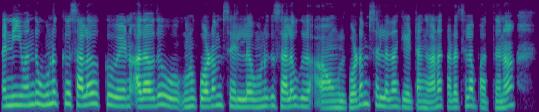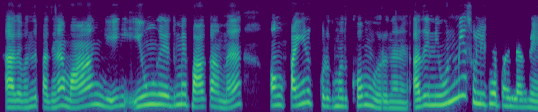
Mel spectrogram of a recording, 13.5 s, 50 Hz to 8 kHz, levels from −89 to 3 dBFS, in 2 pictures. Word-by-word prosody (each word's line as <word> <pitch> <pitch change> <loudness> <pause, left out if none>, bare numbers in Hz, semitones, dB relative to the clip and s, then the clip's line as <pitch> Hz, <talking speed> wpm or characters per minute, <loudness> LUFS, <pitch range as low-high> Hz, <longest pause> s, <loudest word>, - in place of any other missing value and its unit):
நீ 245 - +3
வந்து 265 +3 0
உனக்கு 280 -1 0
செலவுக்கு 255 +1 +3
வேணும். 220 0 -2
அதாவது 210 +5 +4 0.3
உனக்கு 210 0 0
உடம்பு 225 +2 -1
சரியில்ல, 200 -1 +1
உனக்கு 215 +2 -4
செலவுக்கு 210 +2 +1 0.2
அவுங்களுக்கு 175 +1 -1
உடம்பு 265 +4 -3
சரியில்ல 220 -3 0
தான் 205 -2 -5
கேட்டாங்க. 175 -2 -3
ஆனா 215 - 0
கடைசியில 205 +5 -2
பார்த்தன்னா, 175 +5 -2 0.5
அத 180 - +2
வந்து 215 +3 -6
பார்த்தீங்கன்னா, 185 +6 0
வாங்கி 220 -1 +1 0.3
இவுங்க 260 +2 +2
எதுவுமே 260 +2 -2
பார்க்காம, 200 -3 0 0.6
அவுங்க 240 0 +2
பையனுக்கு 280 +5 -1
குடுக்கும்போது 215 -1 -3
கோபம் 230 -4 0
வரும் 170 0 -5
தானே. 160 -1 -5 0.2
அது 245 +4 0
நீ - - +1
உண்மைய 450 +9 +2
சொல்லிட்டே 275 -3 +1
போயிரலாமே! 190 -4 -2
215 Hz, 165 wpm, -24 LUFS, 195-250 Hz, 0.6 s, அதாவது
